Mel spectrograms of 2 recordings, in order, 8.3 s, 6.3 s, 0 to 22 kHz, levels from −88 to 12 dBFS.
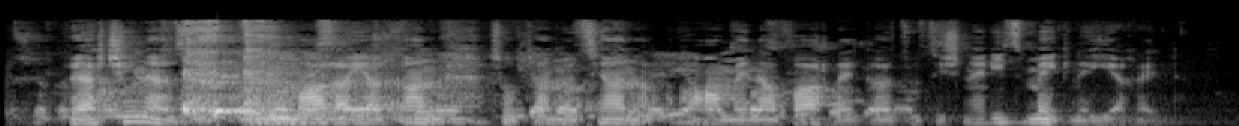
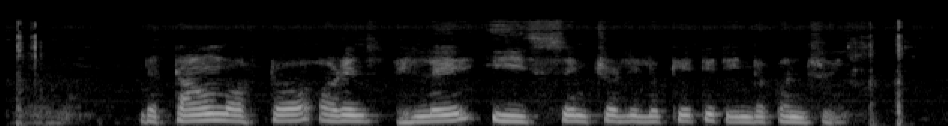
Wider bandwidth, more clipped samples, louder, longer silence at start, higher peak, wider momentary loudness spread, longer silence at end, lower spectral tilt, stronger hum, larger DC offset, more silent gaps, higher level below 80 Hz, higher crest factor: about the same, 11.5 kHz vs 11.5 kHz; neither; first, -18 LUFS vs -32 LUFS; about the same, 0.15 s vs 0.1 s; first, 0 dBFS vs -18 dBFS; about the same, 19 LU vs 18 LU; first, 0.6 s vs 0.3 s; second, -4 dB/octave vs -7 dB/octave; neither; neither; neither; first, -56 dBFS vs -70 dBFS; about the same, 20 dB vs 16 dB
